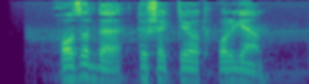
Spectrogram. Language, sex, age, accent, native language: Uzbek, male, 18-24, Xorazm, Uzbek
